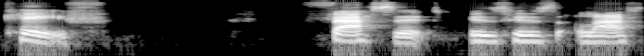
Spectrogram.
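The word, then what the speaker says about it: Kaffe Fassett: have Fabric in from Cai facet his name rhymes with safe asset so if you see Ka a ffe it's Cai facet is his last name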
